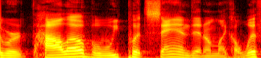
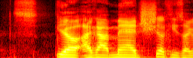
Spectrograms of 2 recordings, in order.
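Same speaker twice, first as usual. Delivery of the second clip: usual speaking voice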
